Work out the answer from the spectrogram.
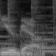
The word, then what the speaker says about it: Ugo: I get it yes Ugo is pronounced Yugo okay we'll try that you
